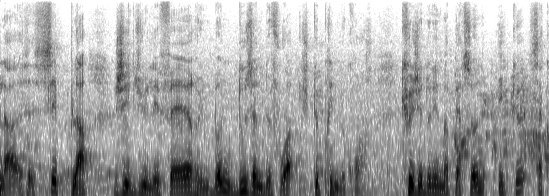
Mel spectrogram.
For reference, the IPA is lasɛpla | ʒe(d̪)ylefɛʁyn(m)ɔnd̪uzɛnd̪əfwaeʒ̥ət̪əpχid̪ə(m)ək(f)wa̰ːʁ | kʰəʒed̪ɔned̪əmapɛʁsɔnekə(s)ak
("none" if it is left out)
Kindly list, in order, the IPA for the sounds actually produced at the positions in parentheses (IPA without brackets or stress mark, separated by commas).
d̪, b, m, χ, s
